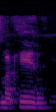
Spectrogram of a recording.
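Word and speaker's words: Makin: Spell the full thing. Is it McKin? You said M A K I M. M A K I N.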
